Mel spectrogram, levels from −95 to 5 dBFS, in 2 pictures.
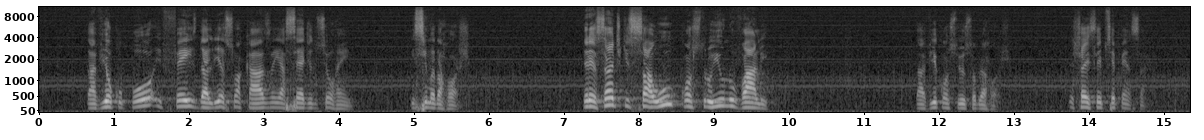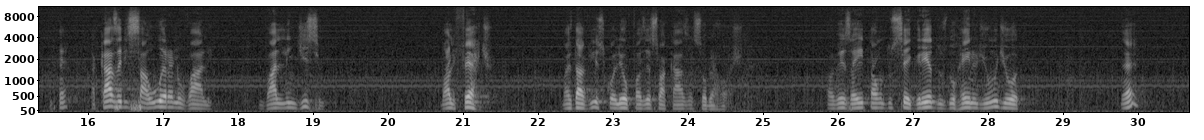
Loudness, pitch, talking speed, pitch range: -34 LUFS, 155 Hz, 140 wpm, 140-165 Hz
